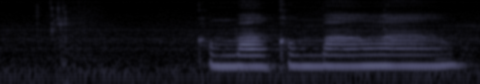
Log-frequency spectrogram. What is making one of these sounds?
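A young woman speaks close to a microphone in a high, drawn-out voice.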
